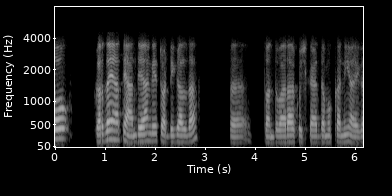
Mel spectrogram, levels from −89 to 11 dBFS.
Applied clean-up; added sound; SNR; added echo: none; none; none; none.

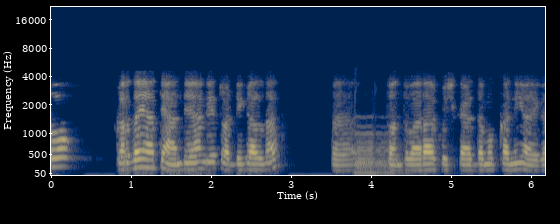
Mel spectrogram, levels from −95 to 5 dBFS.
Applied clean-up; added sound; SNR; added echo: classical method WPE with log-MMSE.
